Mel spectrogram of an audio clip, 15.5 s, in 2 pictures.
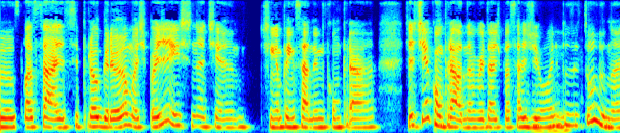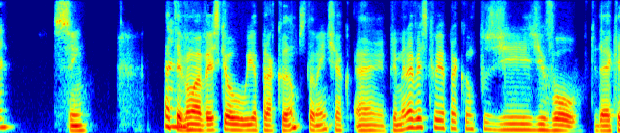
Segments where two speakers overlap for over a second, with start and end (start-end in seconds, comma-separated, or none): none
